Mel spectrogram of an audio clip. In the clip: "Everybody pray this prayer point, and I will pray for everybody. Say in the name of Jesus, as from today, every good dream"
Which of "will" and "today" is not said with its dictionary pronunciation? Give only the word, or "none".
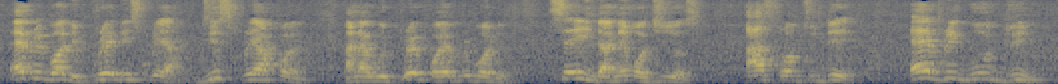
none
